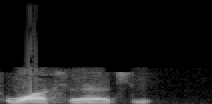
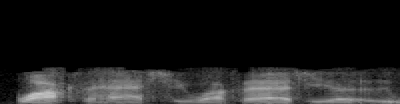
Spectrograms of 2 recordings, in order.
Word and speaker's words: Waxahachie: Is that correct pronunciation? – I mean, that's how it's spelled. It's pronounced Waxahachie. – Waxahachie.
